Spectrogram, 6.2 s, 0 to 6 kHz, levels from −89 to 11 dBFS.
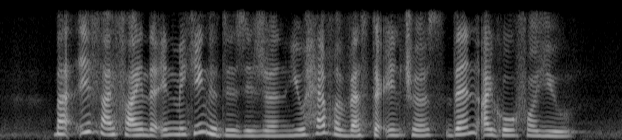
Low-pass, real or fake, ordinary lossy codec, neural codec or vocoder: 5.4 kHz; fake; none; codec, 16 kHz in and 24 kHz out, 0.9 kbps, LongCat-Audio-Codec, four codebook decoder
